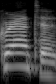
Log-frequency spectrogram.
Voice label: "granted", female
